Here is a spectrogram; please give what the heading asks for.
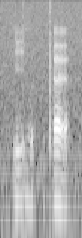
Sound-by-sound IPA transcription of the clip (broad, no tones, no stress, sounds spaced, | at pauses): ɾ i ɾ ə̤ | pʼ æ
